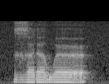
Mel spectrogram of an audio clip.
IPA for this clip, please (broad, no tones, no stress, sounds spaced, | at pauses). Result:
ɣ ɐ ɾ ɐ w œ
